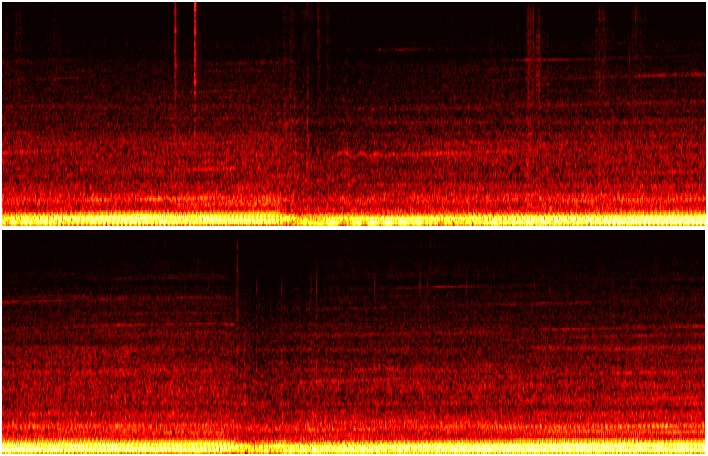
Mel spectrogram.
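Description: Heavy truck's diesel engine and road noise droning steadily inside the cab while driving. The drone dips briefly twice, about six seconds in and again about nineteen seconds in.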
